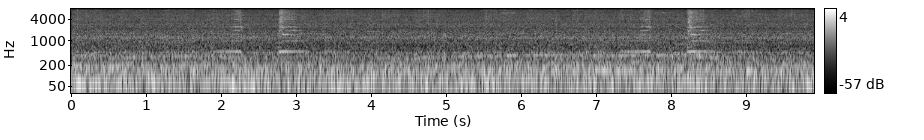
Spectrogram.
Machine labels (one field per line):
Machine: slide rail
